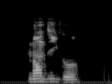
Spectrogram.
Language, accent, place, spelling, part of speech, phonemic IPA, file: French, France, Lyon, mendigot, noun, /mɑ̃.di.ɡo/, LL-Q150 (fra)-mendigot.wav
- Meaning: beggar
